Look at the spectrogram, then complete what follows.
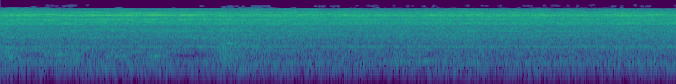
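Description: Steady rushing, hiss-like background noise of a large workshop hall, with one faint knock about two seconds in.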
